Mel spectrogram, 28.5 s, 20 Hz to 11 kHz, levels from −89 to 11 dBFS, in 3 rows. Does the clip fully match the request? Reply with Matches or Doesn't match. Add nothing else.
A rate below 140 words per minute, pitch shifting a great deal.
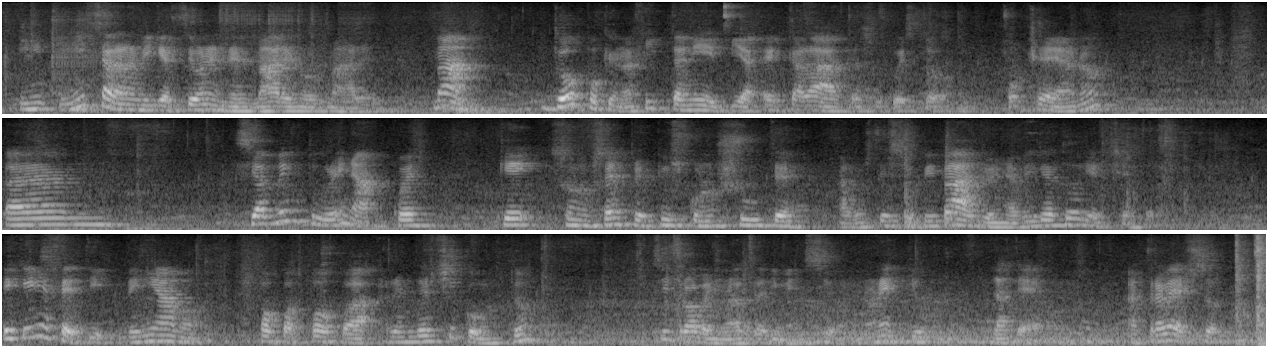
Matches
